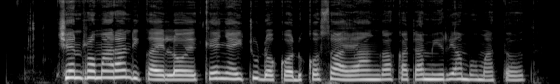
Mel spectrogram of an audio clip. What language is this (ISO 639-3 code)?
luo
